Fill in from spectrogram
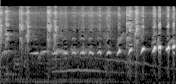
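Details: Female white-rumped shama song used to coax silent males into singing: a rapid series of short whistled notes, rising and growing louder, about four per second, over a faint steady lower whistle.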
